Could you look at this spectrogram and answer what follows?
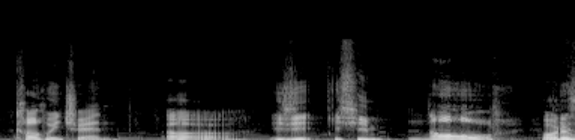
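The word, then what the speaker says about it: Ke Huy Quan: Ke Hui Huang, the guy who is named, how to pronounce? Ke Hui Quan.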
